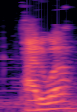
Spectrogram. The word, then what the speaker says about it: Padua: Padua, the accent is on the A.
